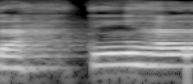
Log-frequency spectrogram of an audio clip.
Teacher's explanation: ہا کو گہرائی سے ادا کریں گے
